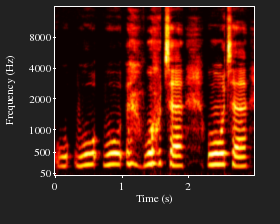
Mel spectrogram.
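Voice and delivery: false starts on "water", then a laugh; stumbling over water. Shown as a demonstration. Torn between posh and not, stammered attempts at "water". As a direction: grope for the vowel of water. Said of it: "depending if I'm being posh or not".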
